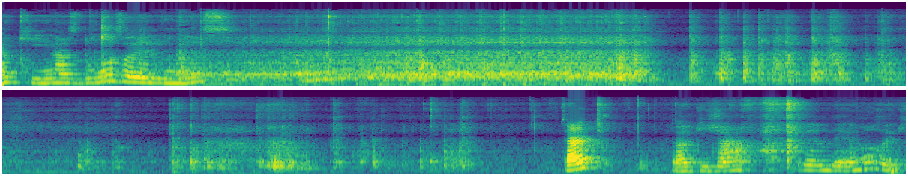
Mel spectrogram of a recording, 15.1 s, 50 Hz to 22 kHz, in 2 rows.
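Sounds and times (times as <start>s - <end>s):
sewing machine stitching: 1.6s - 5.5s.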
